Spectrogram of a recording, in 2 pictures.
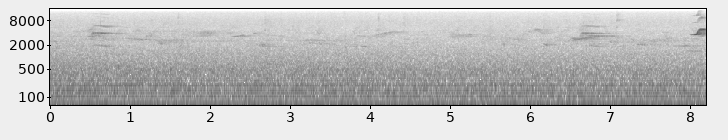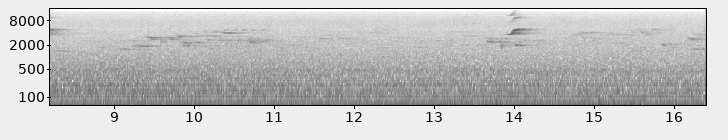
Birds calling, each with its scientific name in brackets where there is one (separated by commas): Iiwi (Drepanis coccinea), Apapane (Himatione sanguinea)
